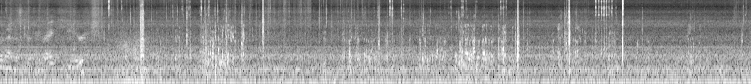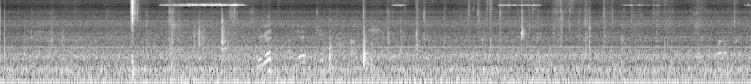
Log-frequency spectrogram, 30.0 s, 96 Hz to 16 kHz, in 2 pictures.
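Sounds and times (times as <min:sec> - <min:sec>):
steady low hum: 0:00.0 - 0:18.2.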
